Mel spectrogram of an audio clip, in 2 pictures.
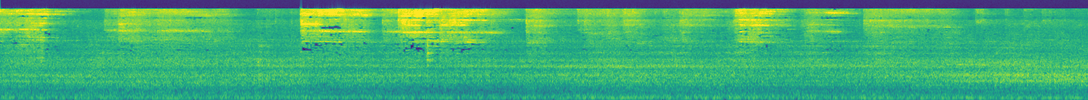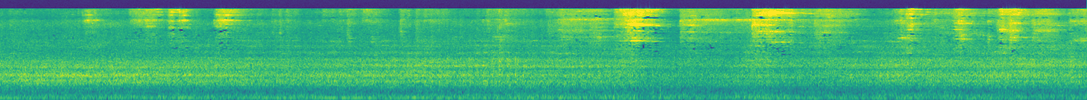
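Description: Intermodal freight train's container wagons rolling past in a steady rumble, with high-pitched metallic wheel squeal coming and going several times, loudest near the start and again about three-quarters of the way through.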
